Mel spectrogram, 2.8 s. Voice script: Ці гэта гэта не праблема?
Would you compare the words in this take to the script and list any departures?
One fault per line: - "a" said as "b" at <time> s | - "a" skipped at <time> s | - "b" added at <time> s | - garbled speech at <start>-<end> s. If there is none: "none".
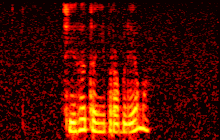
- "гэта" skipped at 1.2 s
